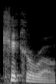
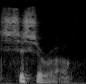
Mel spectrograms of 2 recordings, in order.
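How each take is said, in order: First: It is pronounced the classical Latin way. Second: It is pronounced the church Latin way. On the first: The speaker calls it right. "We say Cicero" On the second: The speaker calls it wrong. "not Cicero"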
